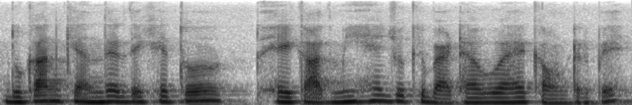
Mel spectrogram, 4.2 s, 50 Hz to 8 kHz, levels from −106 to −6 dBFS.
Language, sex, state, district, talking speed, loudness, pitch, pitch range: Hindi, male, Jharkhand, Ranchi, 215 wpm, -19 LUFS, 140 Hz, 120-150 Hz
